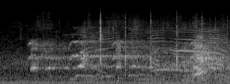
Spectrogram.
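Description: Cardigan Welsh Corgi barking several times in excited yaps as it runs, with people's voices around it.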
